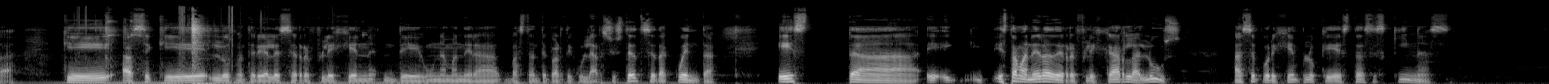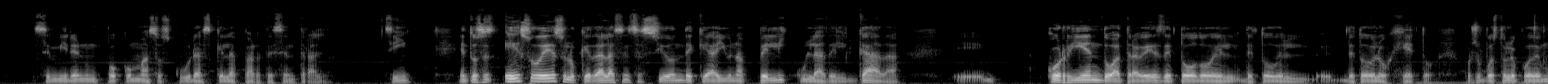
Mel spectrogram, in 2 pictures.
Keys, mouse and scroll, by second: 13.7-15.8 middle drag, 18.5 middle click, 19.6 middle click, 20.9 middle click, 22.1-23.7 middle drag, 29.5 click.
